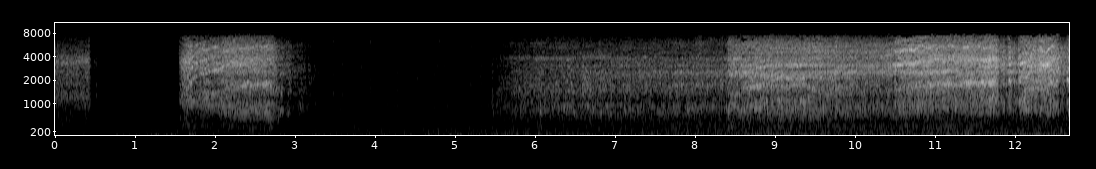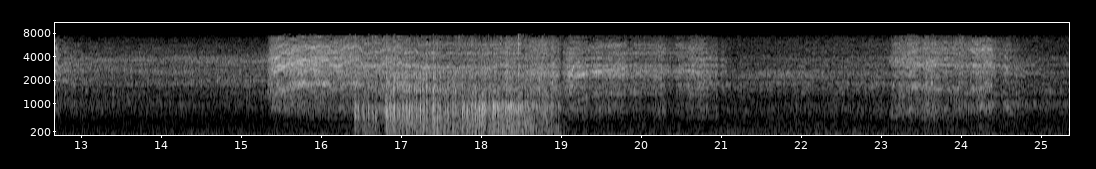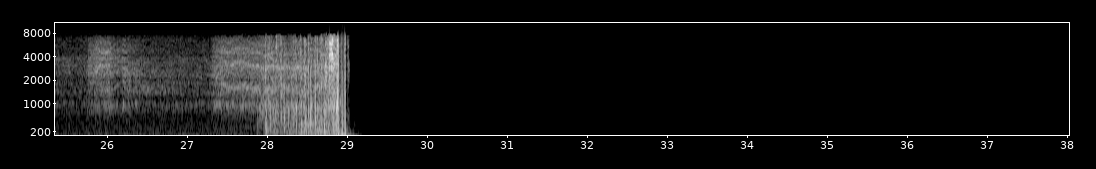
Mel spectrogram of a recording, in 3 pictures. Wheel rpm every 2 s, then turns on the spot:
150, 0, 20, 0, 0, 0, 0, 0, 0, 0, 0, 0, 0, 0, 0, 0, 0, 0, 0.
none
